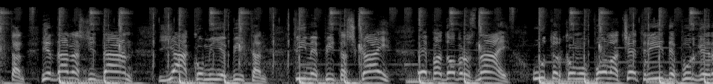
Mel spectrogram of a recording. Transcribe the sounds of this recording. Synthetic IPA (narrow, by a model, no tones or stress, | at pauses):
t̪anjeɾd̪anaʃɲid̪aːnjaːko̞mije̞bit̪ant̪iːme̞piːt̪aʃkajepad̪o̞bɾoznaːj | ut̪oɾko̞mupolˠat͡ʃet̪ɾiid̪epuɾɡeɾ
